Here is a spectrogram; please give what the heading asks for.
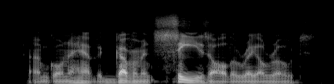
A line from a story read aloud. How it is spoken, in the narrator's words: he said, his voice low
